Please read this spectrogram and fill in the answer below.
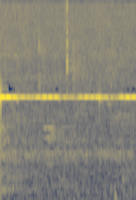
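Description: A steady, high-pitched electronic tone on one pure pitch, slowly fading.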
